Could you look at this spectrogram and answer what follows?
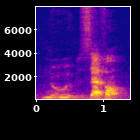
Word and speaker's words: nous avons: have this situation where, because the verb starts with a vowel, the S of the word before it is pronounced as part of that word with the vowel. So we have nous avons, vous avez, and ils ont.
